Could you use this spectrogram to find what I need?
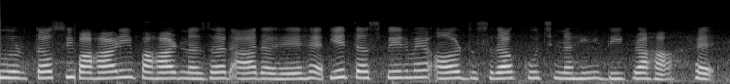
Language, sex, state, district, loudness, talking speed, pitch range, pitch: Hindi, female, Bihar, Madhepura, -16 LUFS, 165 wpm, 270-300 Hz, 280 Hz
